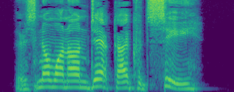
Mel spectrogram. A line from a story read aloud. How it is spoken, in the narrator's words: he said gruffly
